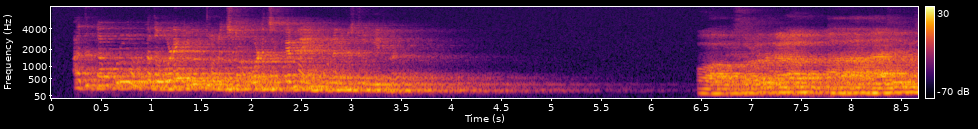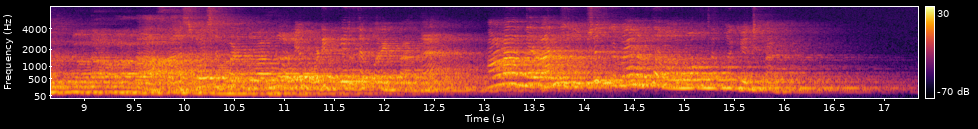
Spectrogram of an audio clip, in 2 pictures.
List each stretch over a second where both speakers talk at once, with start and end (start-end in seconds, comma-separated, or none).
9.6-10.9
